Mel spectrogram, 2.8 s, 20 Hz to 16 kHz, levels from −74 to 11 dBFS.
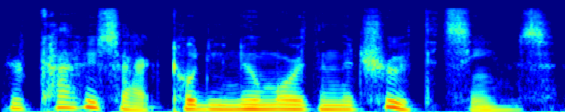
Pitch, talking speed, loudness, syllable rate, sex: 135 Hz, 235 wpm, -17 LUFS, 4.8 syllables/s, male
